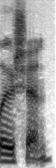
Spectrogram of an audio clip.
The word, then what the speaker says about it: Lucien: I feel fairly confident that it's supposed to be pronounced Lucian in the context of this series, but I'm with you. I say Lucen in my head.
